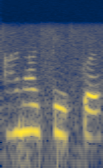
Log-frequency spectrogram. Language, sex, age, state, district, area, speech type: Kashmiri, female, 18-30, Jammu and Kashmir, Kulgam, rural, conversation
